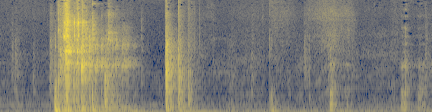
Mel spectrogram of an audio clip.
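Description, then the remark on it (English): Metal forks and knives clink and clatter all around in a cave, echoing, starting with a loud, bright burst of jangling metal, then a few scattered, fainter clinks that ring out briefly. “metal, like, forks and knives, just clink, clink, clink, clink, clink, clink, clink. all around you, and that echoes throughout the cave”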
